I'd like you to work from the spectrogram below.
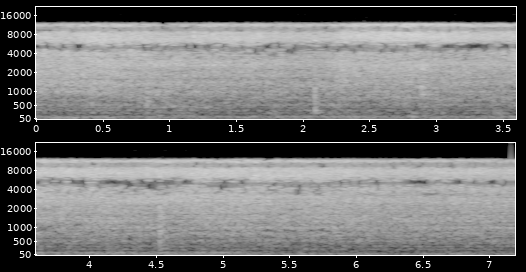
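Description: Garlic sizzling in hot butter in a pan, a steady, fairly soft hiss and crackle running throughout with no talking.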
